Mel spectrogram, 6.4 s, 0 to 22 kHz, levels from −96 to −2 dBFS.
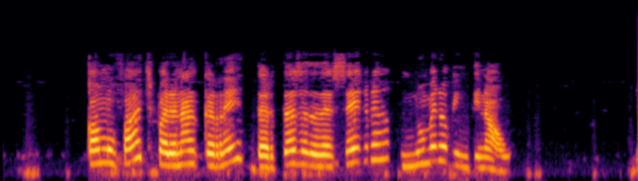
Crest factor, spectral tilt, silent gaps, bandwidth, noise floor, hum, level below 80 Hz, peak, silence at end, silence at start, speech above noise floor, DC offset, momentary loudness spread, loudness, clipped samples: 16 dB; -5 dB/octave; none; 7.4 kHz; -72 dBFS; none; -60 dBFS; 0 dBFS; 0 s; 0.25 s; 58 dB; under 0.1%; 8 LU; -15 LUFS; under 0.1%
